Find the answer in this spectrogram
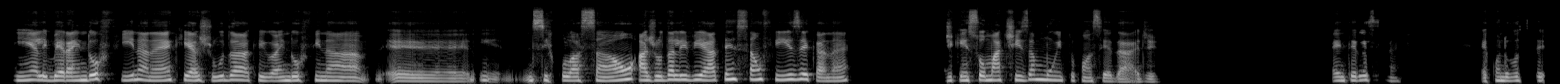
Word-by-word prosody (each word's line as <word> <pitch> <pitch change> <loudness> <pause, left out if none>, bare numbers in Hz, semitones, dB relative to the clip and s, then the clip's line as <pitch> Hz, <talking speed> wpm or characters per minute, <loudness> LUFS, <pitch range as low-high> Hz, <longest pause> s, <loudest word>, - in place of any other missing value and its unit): Sim, 190 +2 +1
a - - +2
liberar 190 -1 +3
endorfina, 205 0 +2
né, 180 +2 +2
que 205 -1 +1
ajuda 195 +2 +1
que 185 0 -3
a 170 0 -1
endorfina, 180 -2 0 0.2
eh, 145 -3 -4
em 195 -1 -7
circulação 180 +2 +2
ajuda 195 +1 +3
a - - +5
aliviar 215 -2 +3
a - - 0
tensão 235 +2 +2
física, 230 -4 +1
né, 160 +4 -4 1.0
de 180 - -3
quem 190 0 0
somatiza 200 +2 +1
muito 200 -5 0
com 170 - -8
ansiedade. 135 -5 -6 1.7
É - - -1
interessante. 190 -3 -5 0.7
É - - -7
quando 175 -1 -2
você 175 0 -7
190 Hz, 120 wpm, -24 LUFS, 175-205 Hz, 1.7 s, a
